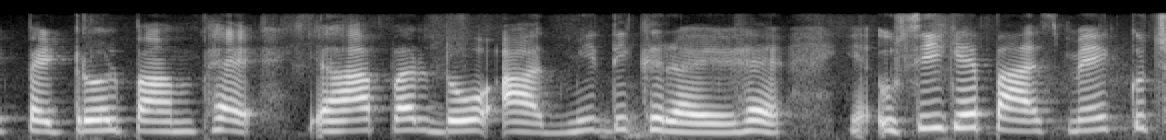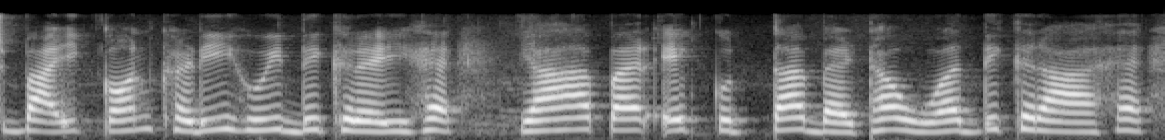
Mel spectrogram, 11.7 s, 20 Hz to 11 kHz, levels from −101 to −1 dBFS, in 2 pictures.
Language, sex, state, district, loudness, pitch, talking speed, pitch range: Hindi, female, Uttar Pradesh, Hamirpur, -14 LUFS, 250 Hz, 160 wpm, 240-265 Hz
